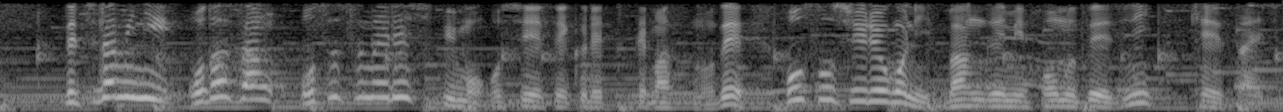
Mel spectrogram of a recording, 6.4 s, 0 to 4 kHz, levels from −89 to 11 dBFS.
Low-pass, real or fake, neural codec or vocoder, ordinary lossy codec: 3.6 kHz; real; none; none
